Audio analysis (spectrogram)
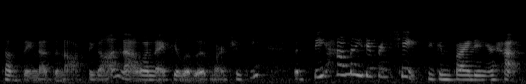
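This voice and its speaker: Higher-voiced woman teacher reading to young children. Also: very animated, fast talker, slight background noise, rough recording. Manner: sing-song, addressing young children. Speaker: kindergarten teacher. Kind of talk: children's picture book read-aloud.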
